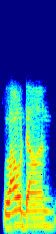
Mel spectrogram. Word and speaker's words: Loudoun: It's Loudoun United FC. It's coming. – You did it right. – You know, he's getting better because you know, there's Loudoun, you know, that Loudoun.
